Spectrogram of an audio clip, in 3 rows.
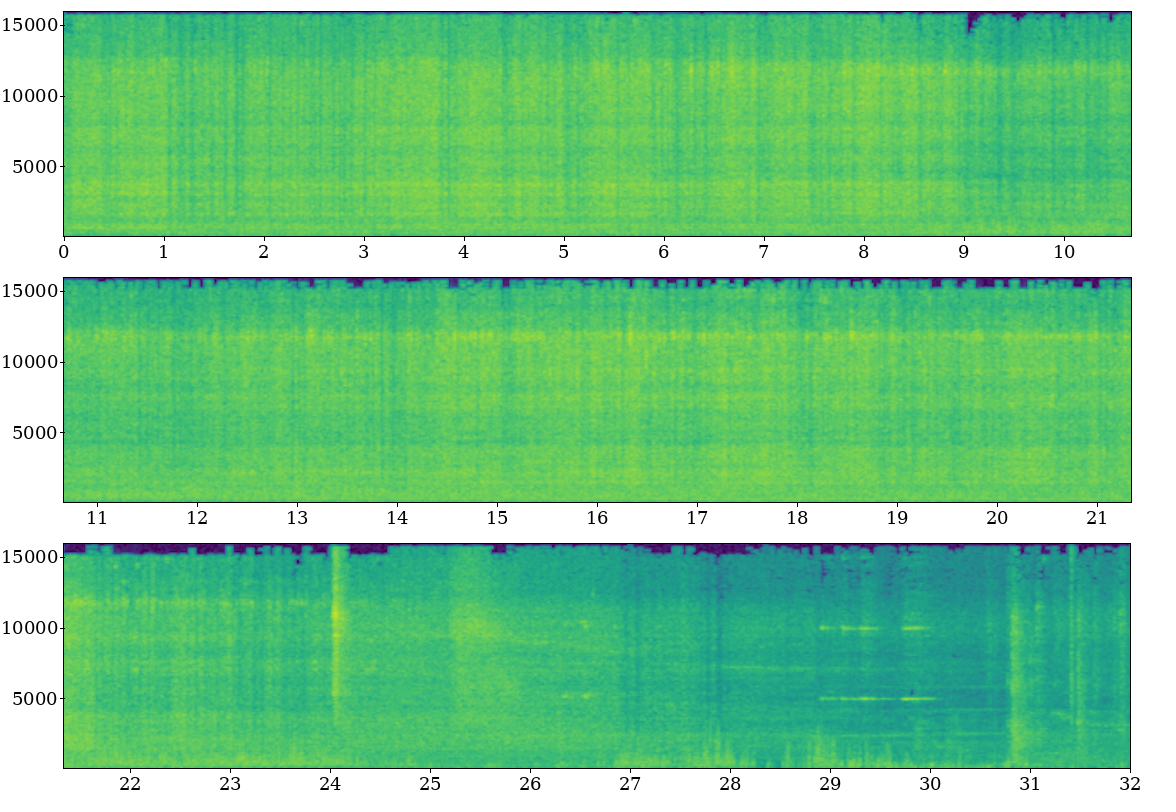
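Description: EN57 electric multiple unit running at speed, the steady rumble of its wheels on the rails heard from inside the car. About 24 seconds in it slows and grows quieter, with a few clicks and a faint high squeal as it comes to a stop near the end.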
